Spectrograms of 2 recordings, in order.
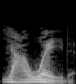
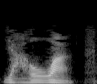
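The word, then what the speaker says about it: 雅威: 因为当学者去还原整个当时的母音的时候，根据查考，其实呢是应该读成亚卫的。所以在旧约当中，其实神的名字是亚卫，而不是把这个阿多奈的母音呢硬生生的塞到原本这个亚卫的子音的部分，念成亚侯哇。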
